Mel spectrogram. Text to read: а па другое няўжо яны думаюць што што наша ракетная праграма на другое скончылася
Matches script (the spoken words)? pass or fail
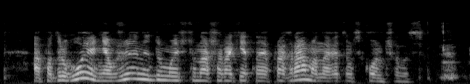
fail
